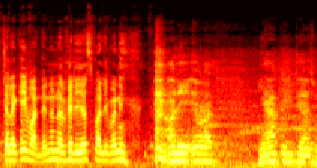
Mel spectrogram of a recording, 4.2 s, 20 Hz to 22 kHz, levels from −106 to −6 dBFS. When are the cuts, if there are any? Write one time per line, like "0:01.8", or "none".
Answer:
0:01.9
